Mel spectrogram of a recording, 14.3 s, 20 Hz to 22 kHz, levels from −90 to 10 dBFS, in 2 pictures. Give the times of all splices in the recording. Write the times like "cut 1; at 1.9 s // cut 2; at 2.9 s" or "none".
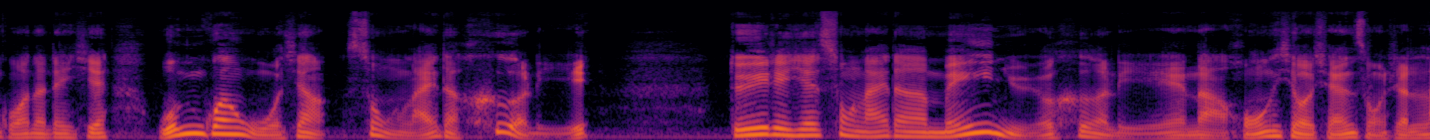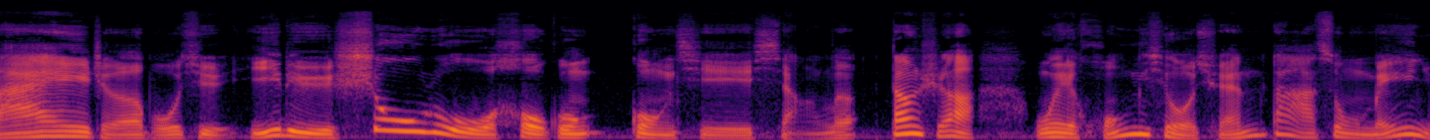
cut 1; at 11.5 s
